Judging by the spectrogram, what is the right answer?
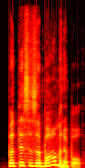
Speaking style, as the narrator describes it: cried

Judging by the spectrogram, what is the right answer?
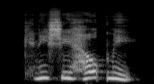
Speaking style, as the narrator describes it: Kazuko gasped

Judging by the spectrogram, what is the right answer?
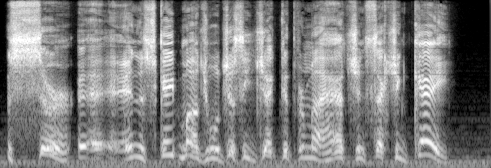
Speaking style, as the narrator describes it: Aldo sputtered

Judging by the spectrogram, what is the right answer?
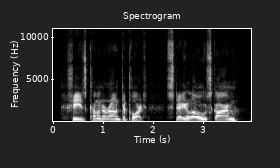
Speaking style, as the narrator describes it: Roaring Jack shouted

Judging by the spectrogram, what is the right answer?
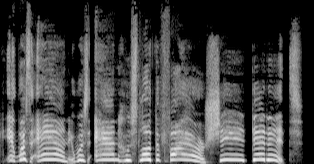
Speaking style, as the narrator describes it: Jerry screams back

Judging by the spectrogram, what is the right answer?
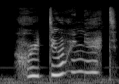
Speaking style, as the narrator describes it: she said excitedly

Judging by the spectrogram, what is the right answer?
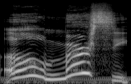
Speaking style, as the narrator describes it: cried the mother

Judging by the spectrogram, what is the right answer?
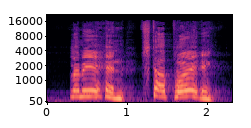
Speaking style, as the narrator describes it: He's screaming

